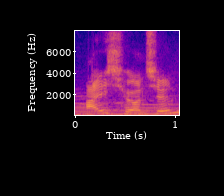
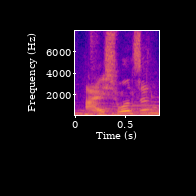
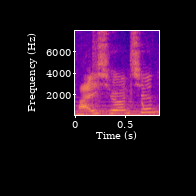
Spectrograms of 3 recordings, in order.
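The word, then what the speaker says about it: Eichhörnchen: Which is ahin. And I want you to pronounce it once. Aishwansson. Aishin.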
